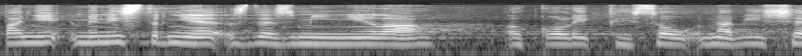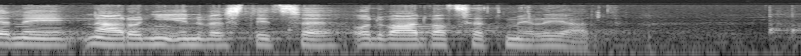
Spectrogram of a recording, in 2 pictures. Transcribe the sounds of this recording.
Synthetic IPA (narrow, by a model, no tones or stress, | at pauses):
paɲimɪnɪst̪ɾɪɲɛzdɛzmiːɲɪla | ʔoko̞lɪkso̞wnaviːʃɛnɪnaːɾo̞dɲiːʔɪnvɛst̪ɪt͡sɛʔo̞dvaadvat͡sɛt̪mɪlɪja̰ɾt̪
